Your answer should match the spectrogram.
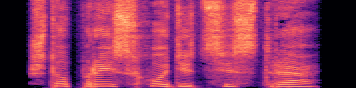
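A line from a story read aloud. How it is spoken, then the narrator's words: Whisper. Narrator (Russian): прошептала я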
